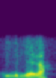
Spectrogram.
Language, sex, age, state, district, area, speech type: Hindi, male, 18-30, Bihar, Begusarai, rural, conversation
